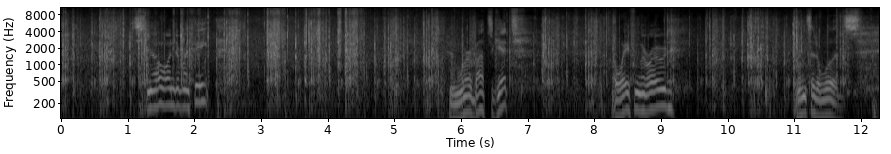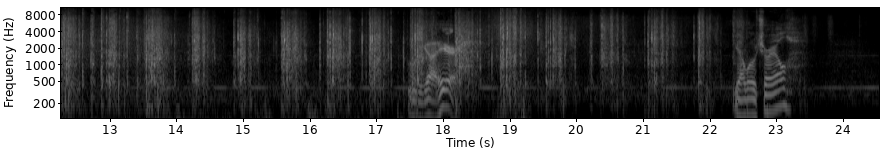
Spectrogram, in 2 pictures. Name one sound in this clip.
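Snowshoes crunch steadily on packed snow.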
